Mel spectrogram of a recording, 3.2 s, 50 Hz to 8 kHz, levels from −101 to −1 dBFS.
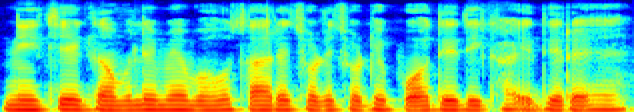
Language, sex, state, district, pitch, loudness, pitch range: Hindi, male, Jharkhand, Ranchi, 125 Hz, -16 LUFS, 120-125 Hz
